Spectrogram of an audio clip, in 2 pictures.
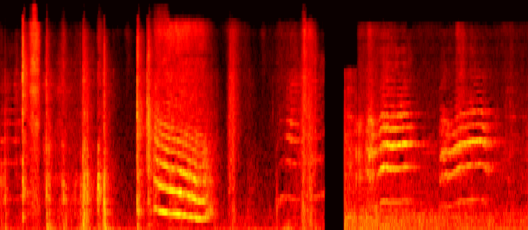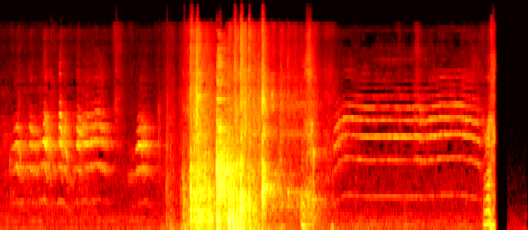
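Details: Domestic cat meowing indoors in a funny cat compilation: a long falling meow near two seconds, then several short harmonic meows and a sustained high meow near the end, with a loud noisy burst between them and clicks.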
